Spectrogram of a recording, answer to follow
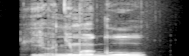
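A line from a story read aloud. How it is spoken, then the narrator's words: Mercenary's near moan. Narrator (Russian): почти простонал наемник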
